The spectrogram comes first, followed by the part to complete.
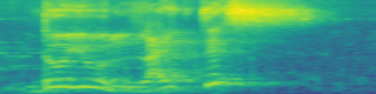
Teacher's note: The word this is to be marked with the rising tone at the bottom.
